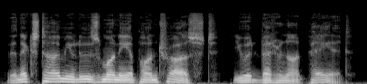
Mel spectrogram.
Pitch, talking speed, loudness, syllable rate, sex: 105 Hz, 230 wpm, -16 LUFS, 5.0 syllables/s, male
